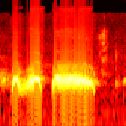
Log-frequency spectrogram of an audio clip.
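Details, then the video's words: Single 'thúc gù' phrase from a spotted dove used as a decoy: a low looping two-note start, a brief pause, then a steady rolling coo, with a faint soft note trailing after. "tiếng chim cu gáy thúc gù bài bản, chim cu mồi gù thúc, cu gáy thúc gù"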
